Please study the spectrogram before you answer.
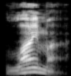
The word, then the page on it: lima: British English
